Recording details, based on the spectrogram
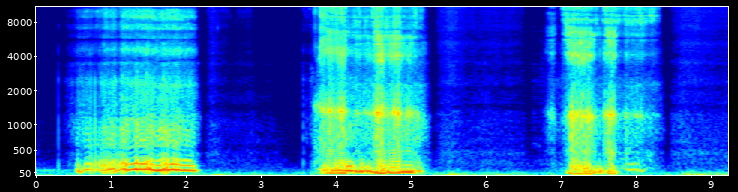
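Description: Three loud, deep rattling snores with quiet pauses between, about 20 a minute, typical snoring.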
